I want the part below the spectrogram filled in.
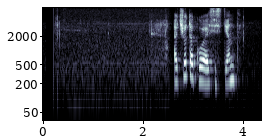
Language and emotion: Russian, positive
